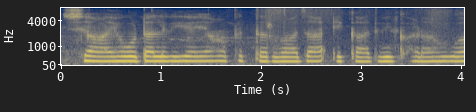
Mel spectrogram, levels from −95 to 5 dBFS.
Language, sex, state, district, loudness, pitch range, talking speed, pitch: Hindi, female, Madhya Pradesh, Katni, -15 LUFS, 230-245 Hz, 165 wpm, 240 Hz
